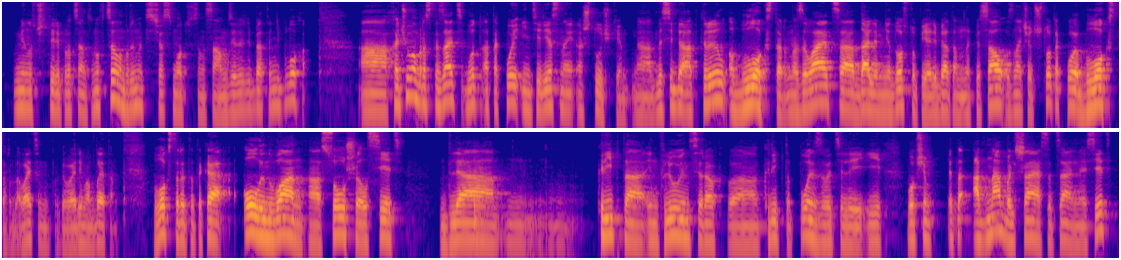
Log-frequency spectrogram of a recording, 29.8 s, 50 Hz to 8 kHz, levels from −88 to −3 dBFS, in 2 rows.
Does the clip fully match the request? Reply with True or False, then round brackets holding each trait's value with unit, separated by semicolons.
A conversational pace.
True (135 wpm)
